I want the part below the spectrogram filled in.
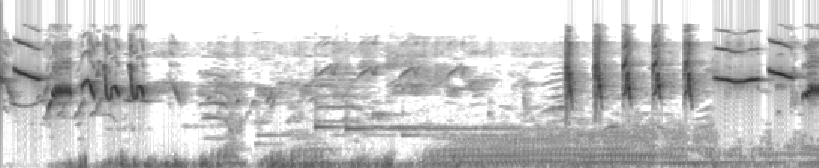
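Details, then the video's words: Song of a caged white-rumped shama: rich whistled warbles at the start, a quieter middle with low humming background, then a run of sharp repeated notes and sweet slurred whistles. "buat burung Kacer anda yang malas bunyi"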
